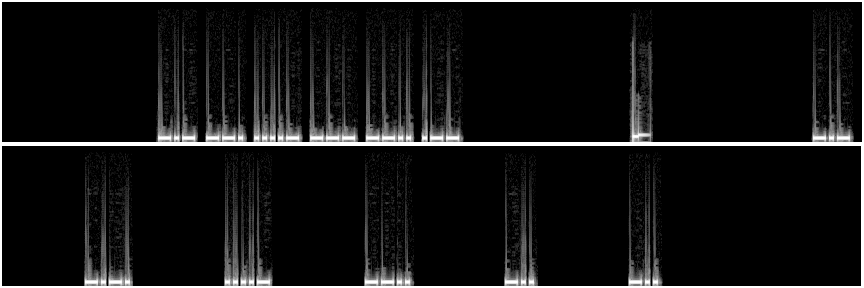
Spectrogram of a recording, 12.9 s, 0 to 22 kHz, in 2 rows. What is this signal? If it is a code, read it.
Morse code, heard as a keyed tone, about 41 wpm, spaced as for 17 wpm, 700 Hz. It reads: KG4OZW KC4ZDD
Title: USA Call Signs - 6 Characters - 8x Character Spacing - 40wpm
